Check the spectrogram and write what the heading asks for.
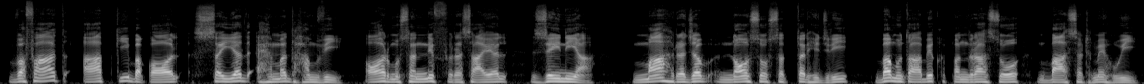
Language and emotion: Urdu, neutral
